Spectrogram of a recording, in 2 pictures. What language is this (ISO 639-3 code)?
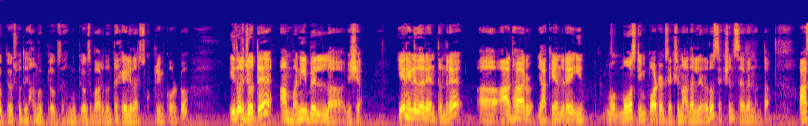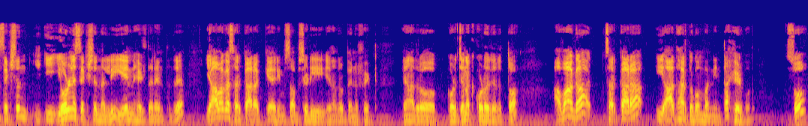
kan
